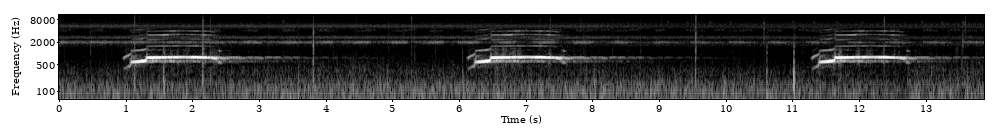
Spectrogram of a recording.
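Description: An owl hoots in long, wavering calls, three times, with pauses between.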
